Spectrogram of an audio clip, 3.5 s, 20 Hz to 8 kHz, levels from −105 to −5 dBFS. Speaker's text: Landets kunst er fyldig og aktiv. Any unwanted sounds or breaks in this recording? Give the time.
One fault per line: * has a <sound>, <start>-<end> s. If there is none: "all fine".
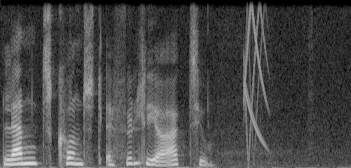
* has a chirp, 2.4-2.7 s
